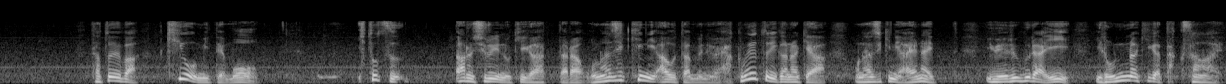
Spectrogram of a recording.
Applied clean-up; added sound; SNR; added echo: none; none; none; none.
